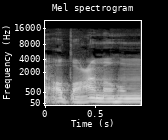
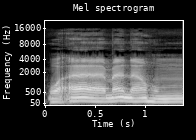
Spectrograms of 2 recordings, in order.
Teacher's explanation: اور پھر اس کے بعد میم پر شدہ آ گیا۔ تو میم ساکن کے ساتھ میم پر جب شدہ آ گیا تو یہاں پر میم پر غنہ کرنا ہے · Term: ادغام مع الغنہ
